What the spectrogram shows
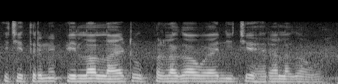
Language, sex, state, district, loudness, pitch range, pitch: Hindi, male, Gujarat, Valsad, -15 LUFS, 130-145 Hz, 135 Hz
